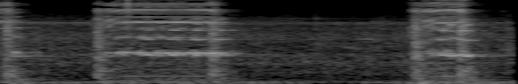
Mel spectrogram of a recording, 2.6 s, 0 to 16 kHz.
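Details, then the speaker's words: 5th-wheel RV hydraulic leveling/slide pump extending landing-gear jacks with coach on jack stands: two half-second bursts of steady motor whine while a slide room probably creeps out under jack pressure; cause still being diagnosed, manifold suspected. "That noise you hear is probably the room on this side going out. It sends the rooms out."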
